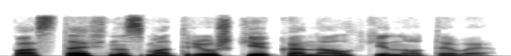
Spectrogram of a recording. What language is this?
Russian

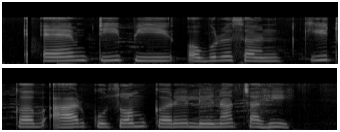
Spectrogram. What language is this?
Magahi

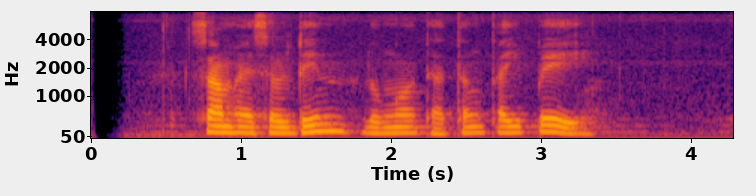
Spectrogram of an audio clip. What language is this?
Javanese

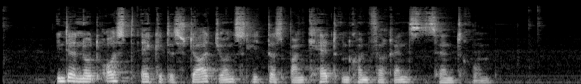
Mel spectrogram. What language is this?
German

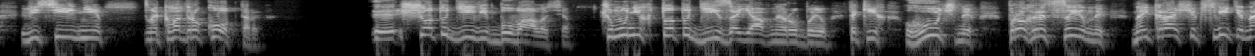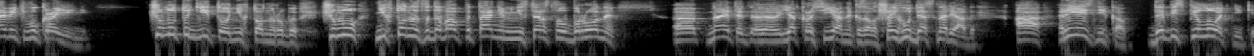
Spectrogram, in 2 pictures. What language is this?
Ukrainian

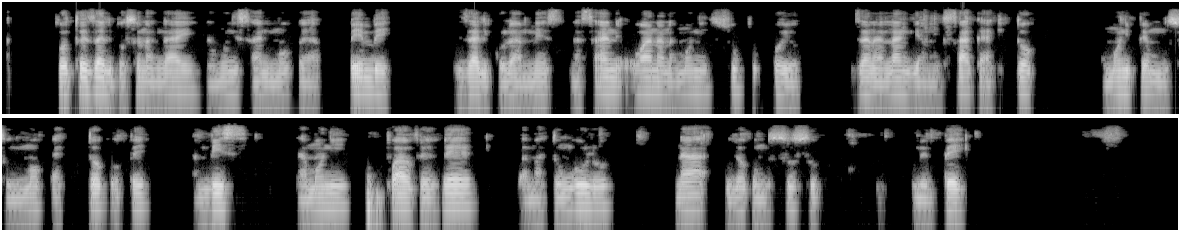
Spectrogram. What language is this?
Lingala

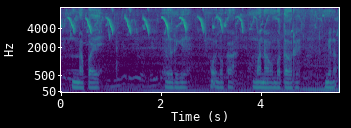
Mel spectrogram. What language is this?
Santali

